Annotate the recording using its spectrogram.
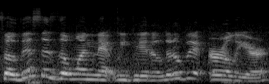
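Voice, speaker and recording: Over light background noise, a woman speaks with lively intonation. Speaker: soap maker hosting a live stream. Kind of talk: casual live-stream tutorial chat. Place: workshop. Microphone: camera far.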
